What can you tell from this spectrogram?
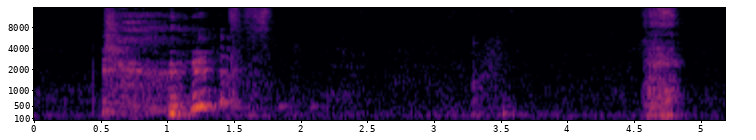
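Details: Hiccups in a quiet room: a few short, sudden breath catches with soft snort-like bursts; the person says they have always had hiccups like this.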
